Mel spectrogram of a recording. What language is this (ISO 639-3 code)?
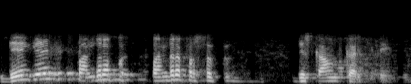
hin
